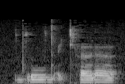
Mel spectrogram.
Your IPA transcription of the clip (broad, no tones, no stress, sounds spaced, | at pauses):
d r u d ɛ̰ cʰ ɜ ɾ ɜ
